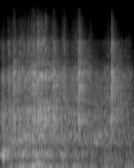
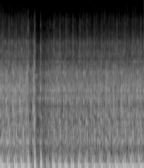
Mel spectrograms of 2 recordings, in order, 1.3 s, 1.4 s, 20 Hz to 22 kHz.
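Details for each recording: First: Yağmur YET 300 rototiller that tipped over, then misfired and stalled: recoil pull rattles, catches and stalls hard against compression again and again; found loose rocker adjuster, valve setting slipped. Recoil starter pull against stuck compression. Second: Yağmur YET 300 single-cylinder tiller after repair, previously tipped over, then misfired, stalled and starter would not pull: thumps settle into a steady even beat, no missing or knocking; running cleanly.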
